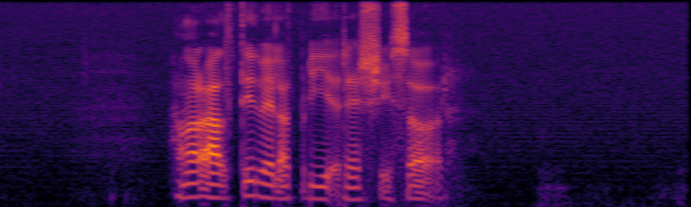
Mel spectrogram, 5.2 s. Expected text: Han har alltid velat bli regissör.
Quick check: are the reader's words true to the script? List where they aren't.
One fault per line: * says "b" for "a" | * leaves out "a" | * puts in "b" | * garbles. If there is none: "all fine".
all fine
